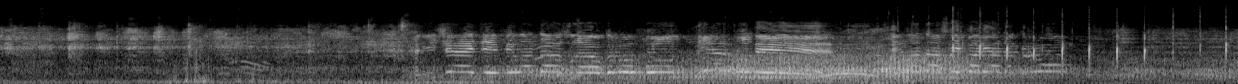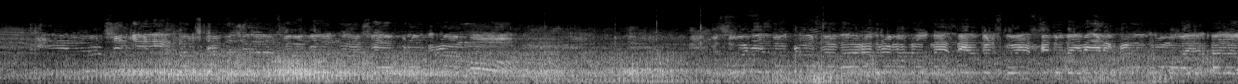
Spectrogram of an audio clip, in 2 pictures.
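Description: Spectators' voices and chatter, with military helicopters heard approaching underneath, louder in the second half.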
